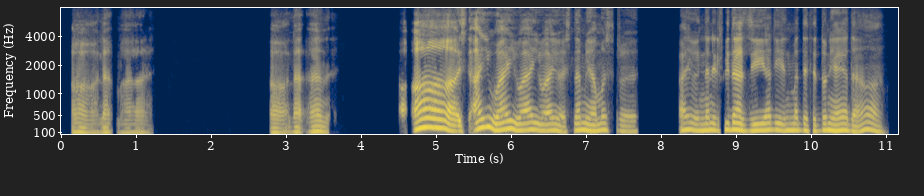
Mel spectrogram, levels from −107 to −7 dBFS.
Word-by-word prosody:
آه، 100 -2 -6
لأ، 105 0 -7
ما 95 -1 -13 1.6
آه، 100 0 -6
لأ، 110 +2 -4
أنا 115 -4 -5 1.1
أ - - +4
آه، 200 -10 +6
اس 120 - -3
أيوه، 185 -2 +3
أيوه، 155 -4 +2
أيوه، 150 -4 -1
أيوه، 140 -4 -2
اسلمي 150 +6 -2
يا 135 - +1
مصر 130 -5 -6 0.6
أيوه، 155 -2 -1
"إنني 150 +2 0
الفدا، 155 +2 +1
ذي 140 +2 -1
يدي، 155 -1 -1
إن 145 - -2
مدت 145 -2 -3
الدنيا 145 +1 0
يدا." 125 -5 -2
آه. 140 -9 -3
140 Hz, 140 wpm, -21 LUFS, 115-155 Hz, 1.6 s, آه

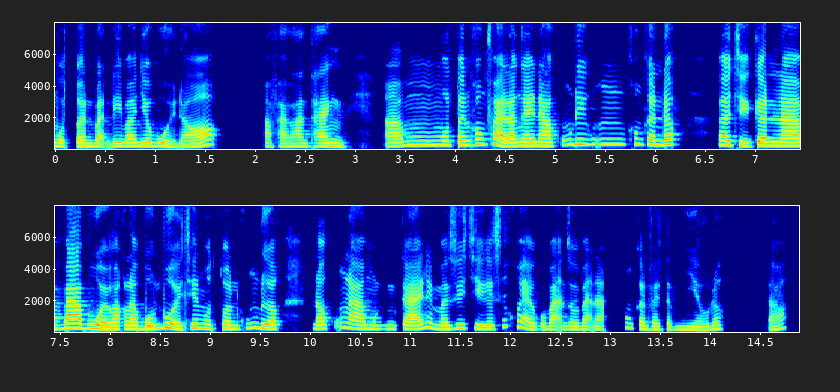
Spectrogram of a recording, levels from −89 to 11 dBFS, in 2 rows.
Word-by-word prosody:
một 200 -2 -2
tuần 190 -1 0
bạn 195 0 -2
đi 220 0 +2
bao 220 0 +1
nhiêu 225 0 +1
buổi 200 -5 -1
đó 185 - 0 0.5
và 205 - -6
phải 185 -1 -7
hoàn 190 0 -5
thành. 200 0 -1 0.4
À, 210 +2 0
một 270 +1 -1
tuần 275 0 +2
không 330 +1 +1
phải 315 -9 +5
là 215 - +5
ngày 230 +1 +2
nào 230 -1 +3
cũng 275 +7 -8
đi, 325 0 +2
cũng 330 0 -5
không 335 0 -5
cần 290 -3 +2
đâu, 310 +1 +5 0.4
ờ, 275 -1 +4
chỉ 235 -5 0
cần 235 +2 +2
là 230 0 +5
3 275 +4 +7
buổi 250 -5 +4
hoặc 215 +2 +1
là 220 -1 +3
4 215 +5 +2
buổi 275 -9 +4
trên 275 -1 0
một 250 - -1
tuần 230 -3 -1
cũng 290 +6 -5
được. 240 -4 +3 0.3
Nó 230 0 -1
cũng 305 +7 -11
là 245 -5 +2
một 225 0 -5 0.2
cái 225 0 +3
để 310 - -1
mà 215 -4 -2
duy 265 +4 -3
trì 235 -5 -1
cái 225 - 0
sức 385 - -8
khỏe 215 - 0
của 185 -1 -7
bạn 205 0 -4
rồi 195 -1 -4
bạn 200 -1 -6
ạ, 195 - -6 0.2
không 290 -1 -8
cần 220 -5 -4
phải 190 0 -5
tập 190 - -6
nhiều 180 -1 -4
đâu. 220 +3 -4 0.5
Đó. 195 +7 -7
225 Hz, 260 wpm, -23 LUFS, 205-270 Hz, 0.5 s, 3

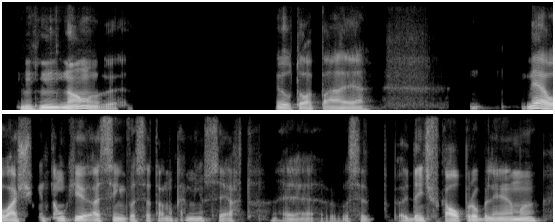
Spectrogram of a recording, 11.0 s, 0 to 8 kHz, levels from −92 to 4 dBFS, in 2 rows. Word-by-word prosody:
Uhum. 110 0 +4
Não, 120 +1 +4
eh... - - -8 1.6
Eu 105 -2 +1
tô - - 0
a 115 - -1
par, 100 -1 -3
é. 95 -1 -2 1.6
N - - -5
né, 180 - +7
eu 130 -6 +6
acho 115 +3 +3
então 120 +3 -3
que, 135 0 +4
assim, 110 -1 0
você 105 +3 -6
tá 110 - -8
no 130 - -5
caminho 135 0 -5
certo, 115 -4 -9 0.3
eh, 85 -4 -8 0.2
você - - -9 0.3
identificar 100 -1 -1
o 105 - +4
problema, 105 +5 +1
110 Hz, 135 wpm, -23 LUFS, 100-125 Hz, 1.6 s, né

